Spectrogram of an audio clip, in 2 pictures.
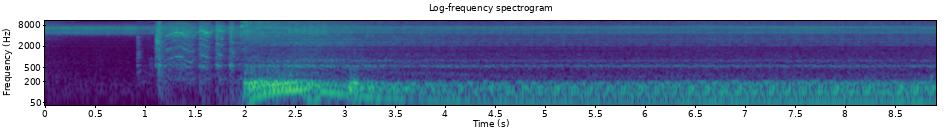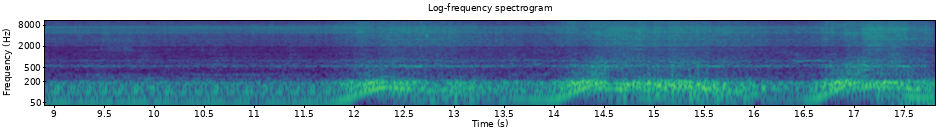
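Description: HSV VF Senator's cammed 6.2-litre LS3 V8 cranking briefly and firing with a loud flare about two seconds in, then idling through its 2¾-inch exhaust. In the second half it is revved three times, each rev rising and falling in pitch.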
